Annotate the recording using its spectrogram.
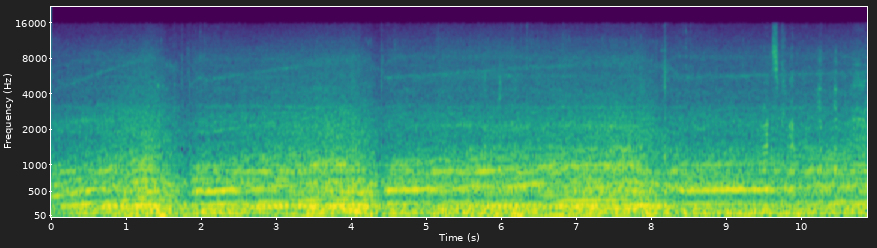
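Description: Supercharged 3.2-litre VR6 of a Mk4 VW R32, heard from inside the cabin, accelerating hard. The revs climb, drop at an upshift about two seconds in, climb again, drop at a second upshift about four and a half seconds in, then the engine pulls steadily.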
